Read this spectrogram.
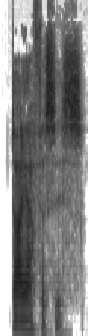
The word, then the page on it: diaphysis: British English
